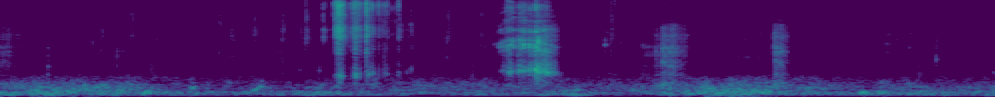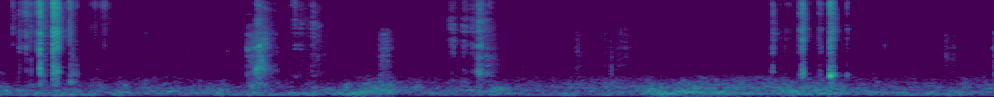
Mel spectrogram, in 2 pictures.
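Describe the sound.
Crunchy food being bitten and chewed: a few sharp, separate crunches rise above a faint, low, rumbling background, with quiet gaps between them and no talking.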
